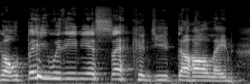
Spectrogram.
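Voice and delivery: usual speaking voice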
